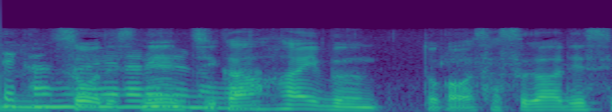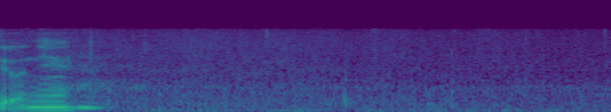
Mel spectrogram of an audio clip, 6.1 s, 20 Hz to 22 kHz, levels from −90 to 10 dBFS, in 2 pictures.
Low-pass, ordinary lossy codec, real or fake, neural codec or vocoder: none; none; real; none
